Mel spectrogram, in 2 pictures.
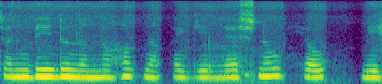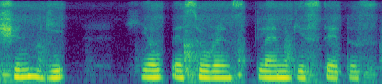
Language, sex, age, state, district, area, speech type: Manipuri, female, 30-45, Manipur, Senapati, urban, read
